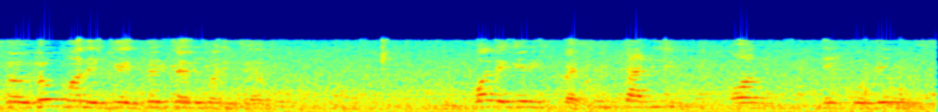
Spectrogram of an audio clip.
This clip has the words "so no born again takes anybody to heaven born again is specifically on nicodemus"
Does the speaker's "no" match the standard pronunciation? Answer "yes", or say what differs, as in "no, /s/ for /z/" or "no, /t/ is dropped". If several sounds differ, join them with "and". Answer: no, /l/ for /n/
